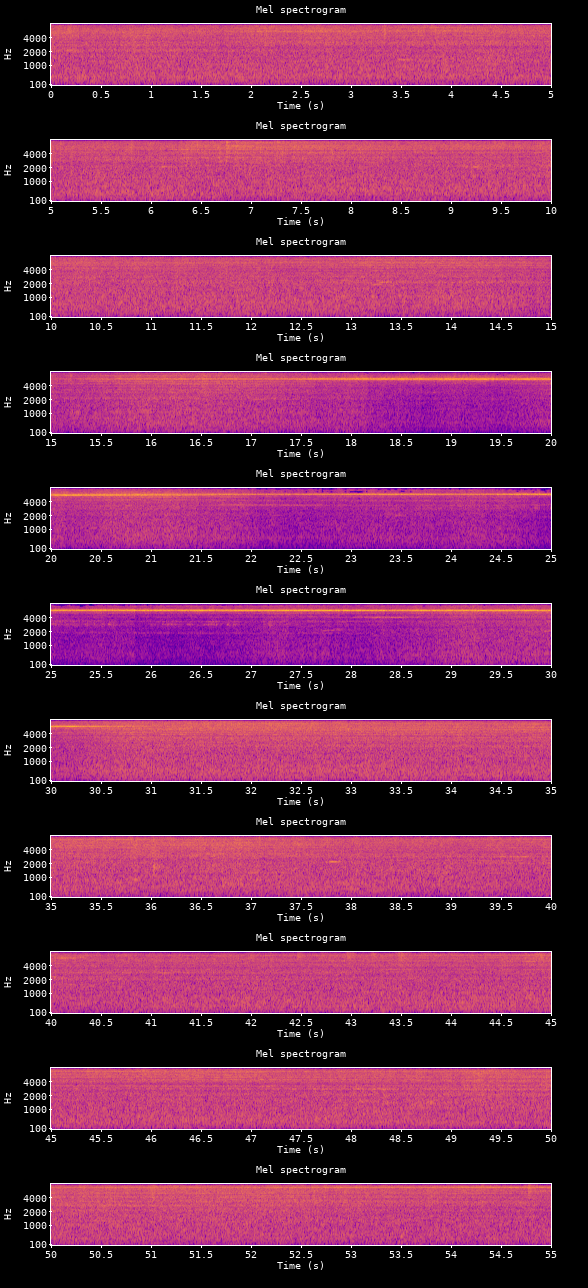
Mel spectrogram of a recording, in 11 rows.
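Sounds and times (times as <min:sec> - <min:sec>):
train wheels rumbling on rail: 0:00.0 - 0:55.0
high-pitched wheel squeal: 0:08.3 - 0:32.2, 0:39.2 - 0:41.4.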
